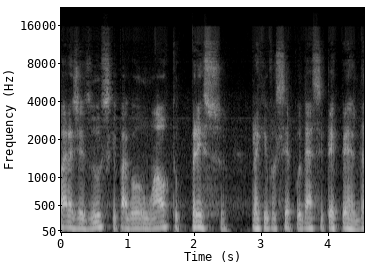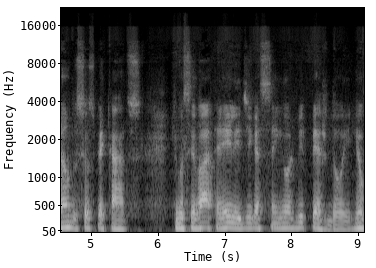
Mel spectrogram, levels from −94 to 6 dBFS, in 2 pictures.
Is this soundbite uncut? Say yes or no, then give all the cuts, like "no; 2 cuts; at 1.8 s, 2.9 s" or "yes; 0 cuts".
yes; 0 cuts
